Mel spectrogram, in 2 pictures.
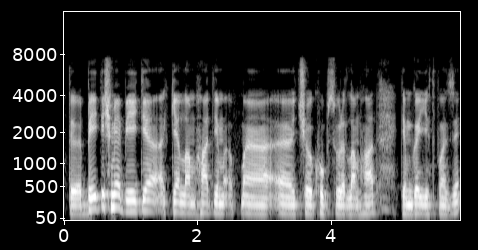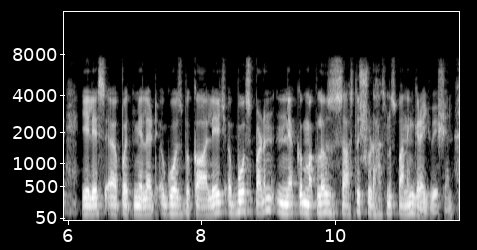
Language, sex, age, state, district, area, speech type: Kashmiri, male, 30-45, Jammu and Kashmir, Anantnag, rural, spontaneous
